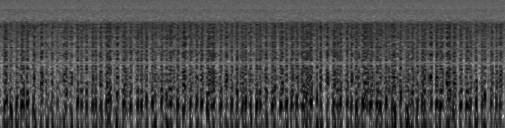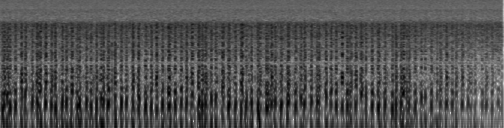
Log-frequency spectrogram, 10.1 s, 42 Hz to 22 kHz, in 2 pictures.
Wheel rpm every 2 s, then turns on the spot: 200, 200, 230, 230, 230.
none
